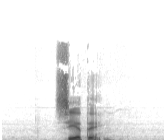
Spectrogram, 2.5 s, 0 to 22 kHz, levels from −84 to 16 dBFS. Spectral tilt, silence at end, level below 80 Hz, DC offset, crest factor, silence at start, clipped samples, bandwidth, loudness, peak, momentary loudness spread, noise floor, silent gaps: -3.5 dB/octave; 0.8 s; -58 dBFS; under 0.1%; 18 dB; 0.85 s; under 0.1%; 16 kHz; -16 LUFS; -2 dBFS; 16 LU; -61 dBFS; none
